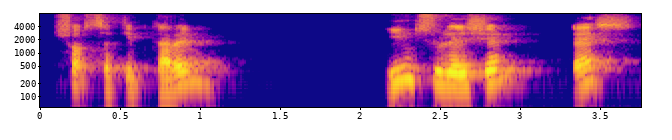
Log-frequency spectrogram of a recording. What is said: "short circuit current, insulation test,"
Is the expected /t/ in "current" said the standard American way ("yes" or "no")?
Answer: no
